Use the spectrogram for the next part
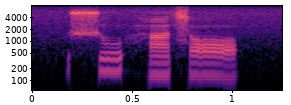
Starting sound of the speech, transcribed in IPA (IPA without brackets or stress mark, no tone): ʃ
